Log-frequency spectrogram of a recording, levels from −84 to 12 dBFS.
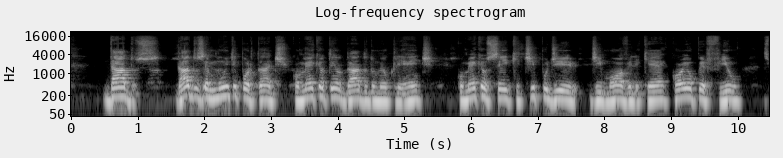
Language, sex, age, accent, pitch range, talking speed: Portuguese, male, 50-69, Brazilian, 125-145 Hz, 180 wpm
